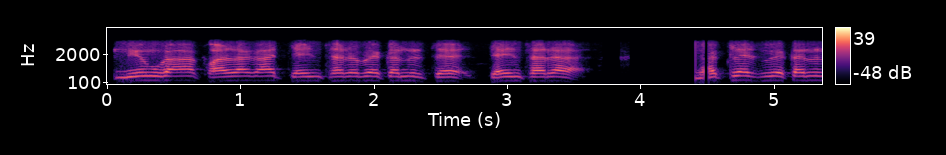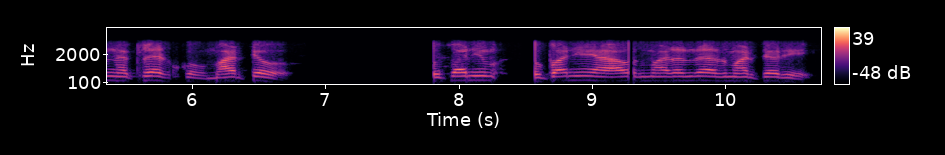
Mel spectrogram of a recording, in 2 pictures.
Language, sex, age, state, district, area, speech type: Kannada, male, 60+, Karnataka, Bidar, rural, conversation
